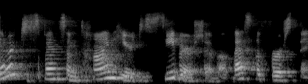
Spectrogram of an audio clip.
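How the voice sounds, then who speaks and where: Her voice sits at a high pitch with very wide swings. The woman speaks at a fairly quick pace. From Israel, Jerusalem. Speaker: community development representative. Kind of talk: panel discussion.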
